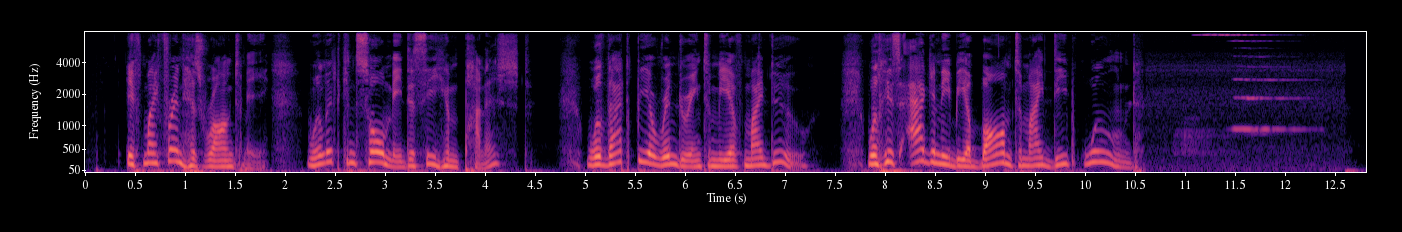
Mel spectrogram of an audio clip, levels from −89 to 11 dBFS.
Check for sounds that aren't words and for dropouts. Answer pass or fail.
fail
